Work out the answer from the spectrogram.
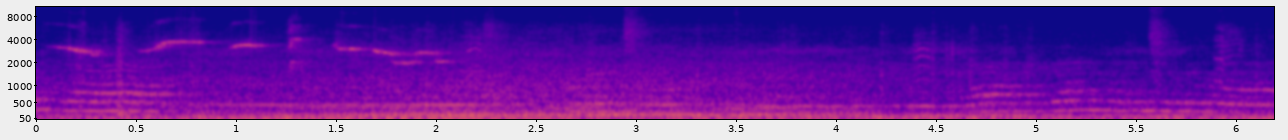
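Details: Zebra finches chatter in short, high chirps and falling squeaks, a lively sound meant to bring finches into breeding condition, with nasal, voice-like tones beneath and a steady low rumble throughout.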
